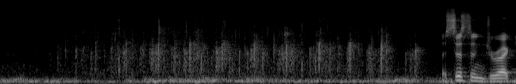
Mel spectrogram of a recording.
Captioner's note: clapping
